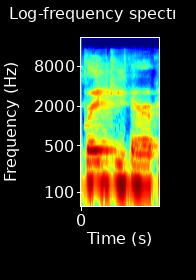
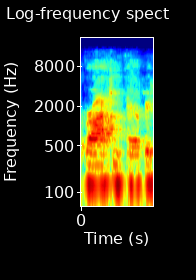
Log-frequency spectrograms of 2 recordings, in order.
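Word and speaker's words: brachytherapy: Usually we happen to say breaky therapy instead of brachi therapy, but I'm sure somewhere they say brachi therapy is right as breaky therapy.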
